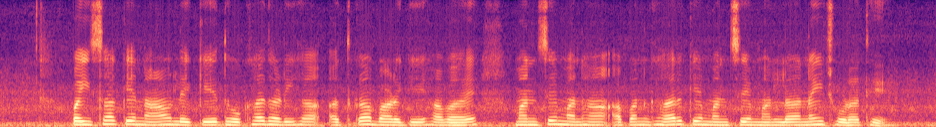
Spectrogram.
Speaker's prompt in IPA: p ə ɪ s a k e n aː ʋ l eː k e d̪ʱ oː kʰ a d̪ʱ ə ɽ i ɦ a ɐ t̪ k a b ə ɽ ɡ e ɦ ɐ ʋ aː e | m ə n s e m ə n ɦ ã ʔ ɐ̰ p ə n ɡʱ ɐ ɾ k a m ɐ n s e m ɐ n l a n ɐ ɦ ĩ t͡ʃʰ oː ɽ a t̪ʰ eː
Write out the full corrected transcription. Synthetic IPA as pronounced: p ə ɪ s a k e n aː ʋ l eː k e d̪ʱ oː kʰ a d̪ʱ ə ɽ i ɦ a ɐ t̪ k a b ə ɽ ɡ e ɦ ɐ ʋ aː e | m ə n s e m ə n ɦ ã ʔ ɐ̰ p ə n ɡʱ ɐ ɾ k e m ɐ n s e m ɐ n l a n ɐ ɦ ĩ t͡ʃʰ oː ɽ a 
